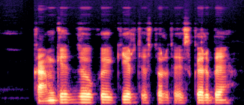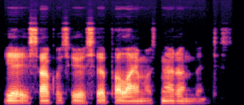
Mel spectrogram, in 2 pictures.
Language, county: Lithuanian, Kaunas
